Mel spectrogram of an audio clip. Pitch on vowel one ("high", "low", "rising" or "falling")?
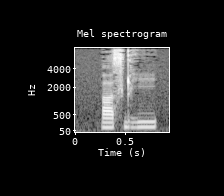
high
